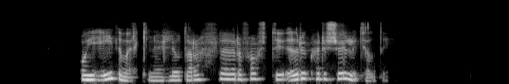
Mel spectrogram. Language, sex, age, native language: Icelandic, female, 18-19, Icelandic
